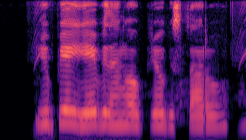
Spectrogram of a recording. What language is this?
Telugu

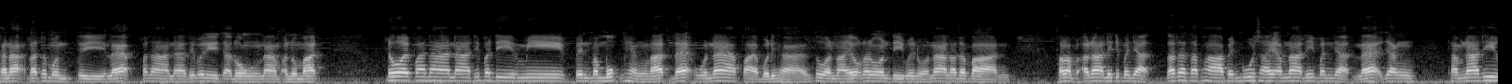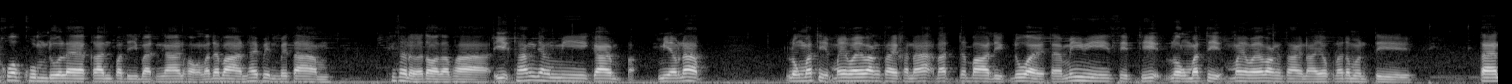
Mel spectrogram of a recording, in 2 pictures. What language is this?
Thai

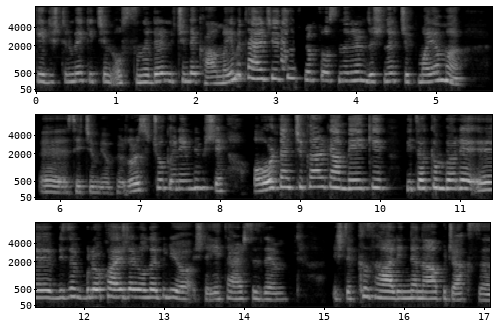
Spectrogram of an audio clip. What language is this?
Turkish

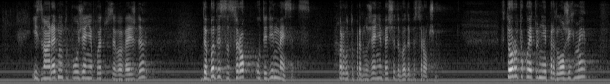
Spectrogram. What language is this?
Bulgarian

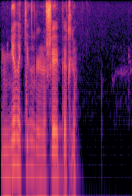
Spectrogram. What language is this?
Russian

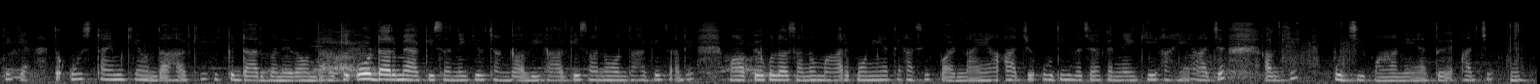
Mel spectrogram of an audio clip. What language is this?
Dogri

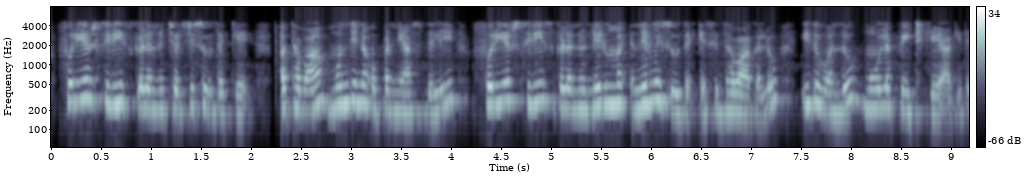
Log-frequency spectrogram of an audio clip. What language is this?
Kannada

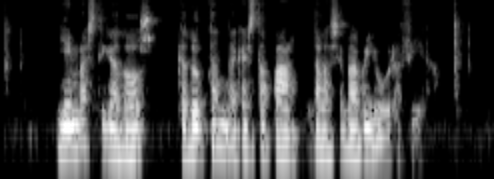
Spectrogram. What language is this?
Catalan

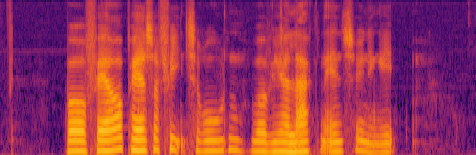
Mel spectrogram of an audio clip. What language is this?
Danish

